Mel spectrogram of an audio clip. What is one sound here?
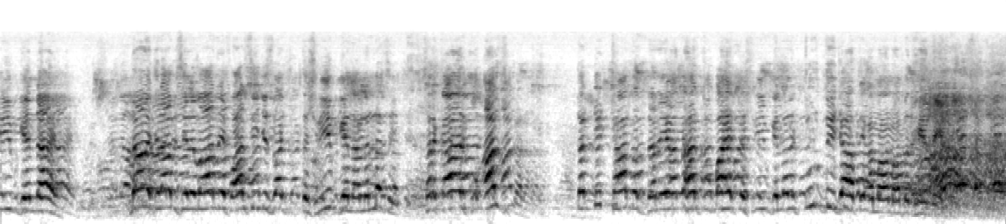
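A man speaks forcefully through a microphone and loudspeakers.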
